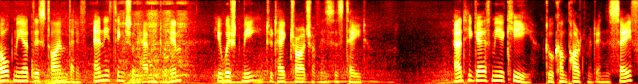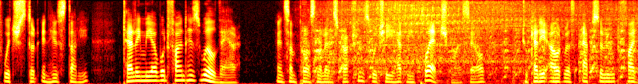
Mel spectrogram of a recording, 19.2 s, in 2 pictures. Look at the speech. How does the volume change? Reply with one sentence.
The volume of the speech stays about the same.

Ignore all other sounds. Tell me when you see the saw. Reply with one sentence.
You can hear the saw from 0.2 to 3.0 s and from 13.8 to 19.1 s.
